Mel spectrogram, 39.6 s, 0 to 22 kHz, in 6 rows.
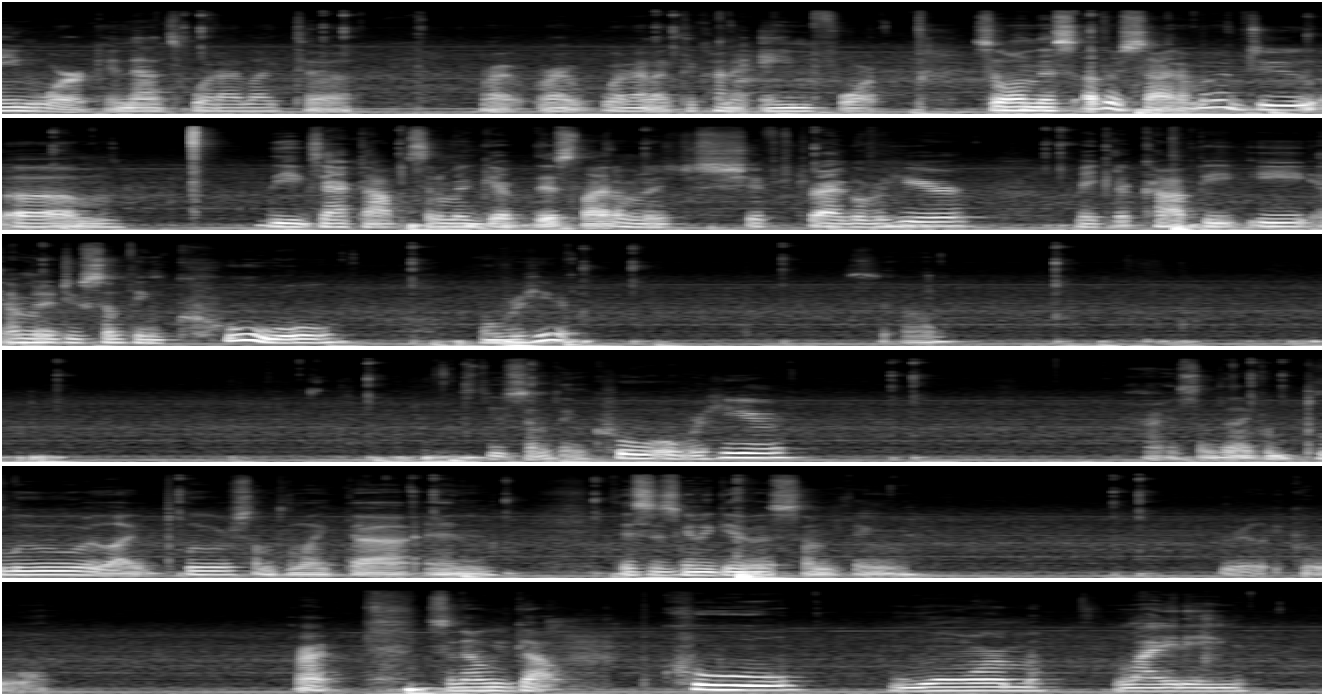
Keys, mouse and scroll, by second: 1.0 click, 1.7 click, 3.3 click, 5.4 click, 6.6 alt+middle click, 8.7 click, 9.1 w, 9.9 shift+click, 11.9 click, 12.5 e, 13.4-15.3 drag, 16.2 alt+middle click, 17.1-18.7 drag, 19.1 e, 19.5-19.8 scroll up 4, 20.1-21.7 drag, 21.7 w, 22.2 alt+middle click, 24.3 click, 25.8 click, 26.2-27.4 drag, 28.5 click, 29.0 alt+middle click, 32.0 click.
